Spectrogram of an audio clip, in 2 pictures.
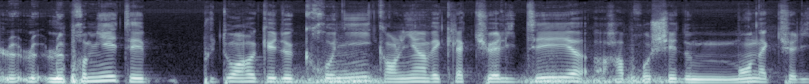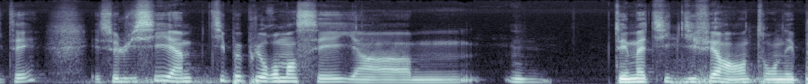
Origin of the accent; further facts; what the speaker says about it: Unieux, Auvergne-Rhône-Alpes, France; 25 ans. Je suis originaire du Mazet-Saint-Voix, mais je suis né à Unieux, où j'ai toujours vécu.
